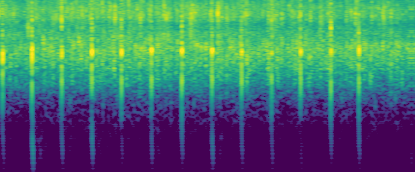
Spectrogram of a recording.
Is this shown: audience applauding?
yes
